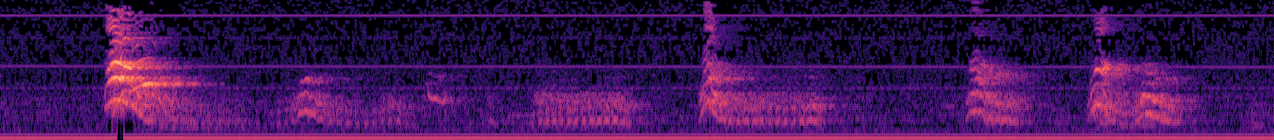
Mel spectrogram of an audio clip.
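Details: Puppies playing together: several short, sharp yips and barks, with softer, rough, grumbling growls in between. There are about six bursts over six seconds against a quiet background.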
